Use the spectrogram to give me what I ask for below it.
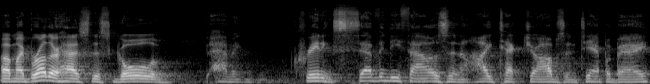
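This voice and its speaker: Delivered at a fairly slow pace, the speech has ordinary pitch variation and big swings in loudness, with audible room echo. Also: man, medium pitch for a man. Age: 60s. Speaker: tech company CEO and software founder. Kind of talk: panel discussion. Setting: stage with audience.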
